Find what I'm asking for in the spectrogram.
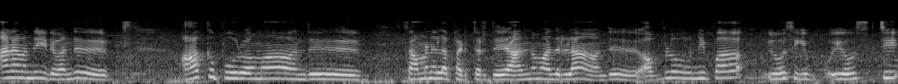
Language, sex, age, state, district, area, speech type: Tamil, female, 30-45, Tamil Nadu, Tiruvallur, urban, spontaneous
